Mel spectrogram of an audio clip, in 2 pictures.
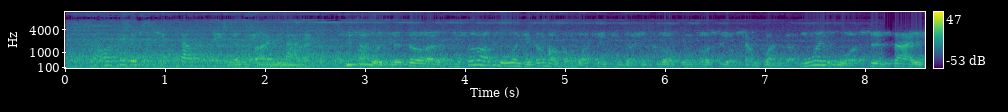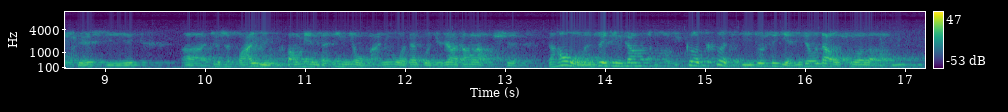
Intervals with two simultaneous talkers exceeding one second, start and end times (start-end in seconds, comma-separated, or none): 1.6-3.1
